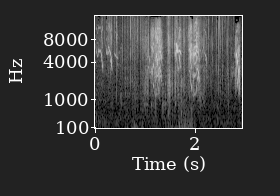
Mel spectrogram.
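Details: Sparrows flying to a hand for food at a Tenmangu shrine, 11 March 2024: a few thin curving notes, then loud harsh chirp bursts with soft fluttering or rustling beneath.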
